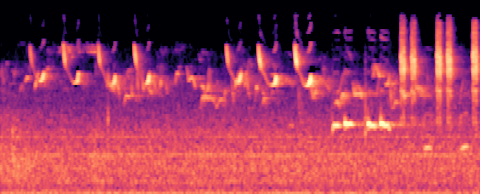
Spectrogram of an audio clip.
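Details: Common nightingale singing a run of swooping, high whistled notes repeated about twice a second, ending in a quick burst of dry rattling notes.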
